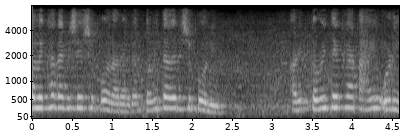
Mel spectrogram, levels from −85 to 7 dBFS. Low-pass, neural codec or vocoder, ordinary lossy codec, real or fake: 7.2 kHz; codec, 24 kHz, 0.9 kbps, WavTokenizer, medium speech release version 1; none; fake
